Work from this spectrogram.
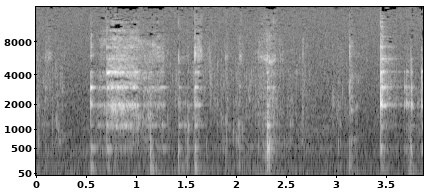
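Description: Ricotta cheese being stirred into a sausage manicotti filling in a bowl, with soft wet mixing sounds and intermittent utensil clinks against the dish, close and fairly quiet.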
